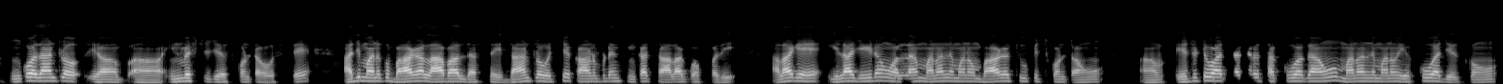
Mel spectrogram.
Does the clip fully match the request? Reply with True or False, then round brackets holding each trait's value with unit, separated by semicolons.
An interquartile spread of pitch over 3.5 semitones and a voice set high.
False (4.4 semitones; 140 Hz)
